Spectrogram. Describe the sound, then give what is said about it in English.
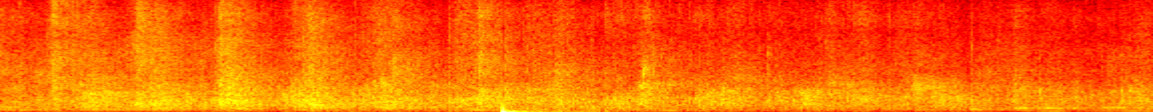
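An audience applauds a family steadily, many hands clapping in a dense, even patter with a single louder thump near the middle, holding at a moderate level throughout. “Let's give this wonderful family a round of applause.”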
